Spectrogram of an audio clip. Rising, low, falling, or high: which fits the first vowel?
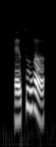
rising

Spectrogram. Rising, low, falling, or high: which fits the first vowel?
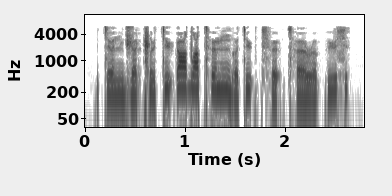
low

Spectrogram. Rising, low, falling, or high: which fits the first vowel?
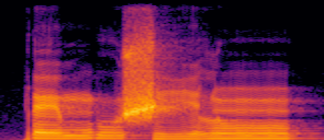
high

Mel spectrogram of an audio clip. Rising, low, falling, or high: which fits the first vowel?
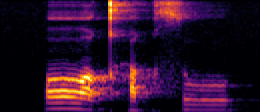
falling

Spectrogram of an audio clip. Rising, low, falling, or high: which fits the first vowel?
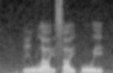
rising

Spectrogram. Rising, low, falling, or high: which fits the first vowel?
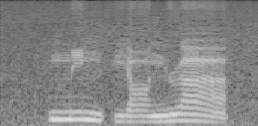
falling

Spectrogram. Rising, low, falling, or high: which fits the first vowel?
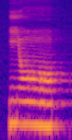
low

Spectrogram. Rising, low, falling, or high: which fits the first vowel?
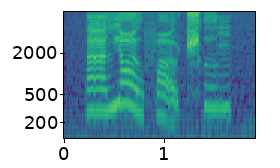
high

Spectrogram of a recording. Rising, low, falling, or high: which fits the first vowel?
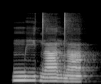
high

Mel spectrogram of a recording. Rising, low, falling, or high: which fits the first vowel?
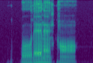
low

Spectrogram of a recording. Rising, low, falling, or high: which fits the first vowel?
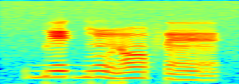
high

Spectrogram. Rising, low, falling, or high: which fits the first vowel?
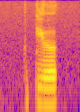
low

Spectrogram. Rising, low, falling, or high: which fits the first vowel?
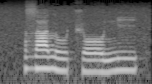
high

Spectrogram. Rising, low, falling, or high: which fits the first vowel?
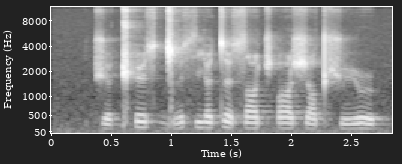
low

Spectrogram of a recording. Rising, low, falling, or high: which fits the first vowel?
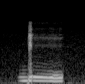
low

